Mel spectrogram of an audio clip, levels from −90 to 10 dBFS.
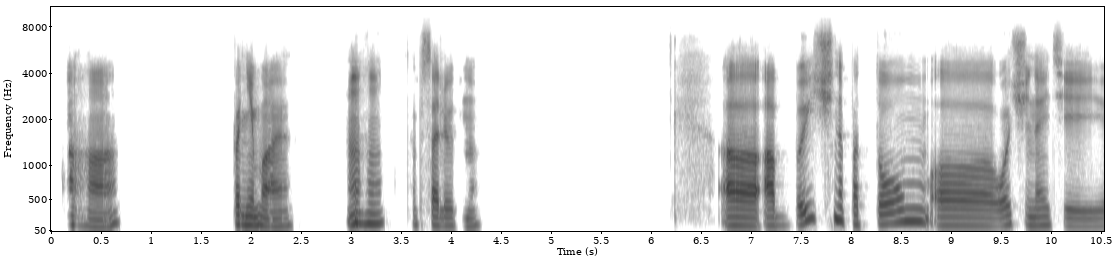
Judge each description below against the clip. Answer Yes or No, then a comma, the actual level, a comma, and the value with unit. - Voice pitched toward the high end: No, low, 120 Hz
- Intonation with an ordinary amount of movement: Yes, average, 3.1 semitones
